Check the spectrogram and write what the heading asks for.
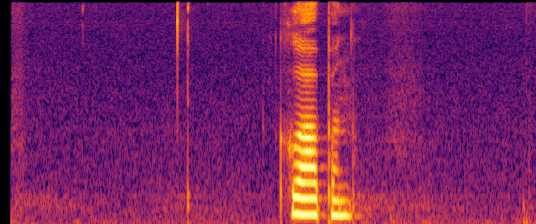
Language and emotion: Russian, neutral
